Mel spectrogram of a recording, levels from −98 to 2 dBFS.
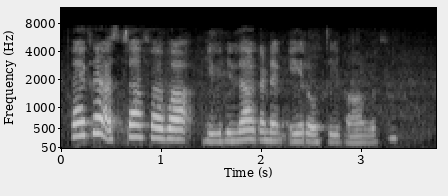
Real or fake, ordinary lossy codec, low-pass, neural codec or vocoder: fake; AAC, 48 kbps; 7.2 kHz; codec, 16 kHz, 4 kbps, FreqCodec, smaller model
